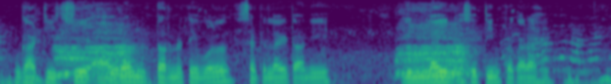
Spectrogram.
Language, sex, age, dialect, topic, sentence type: Marathi, female, 46-50, Varhadi, agriculture, statement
